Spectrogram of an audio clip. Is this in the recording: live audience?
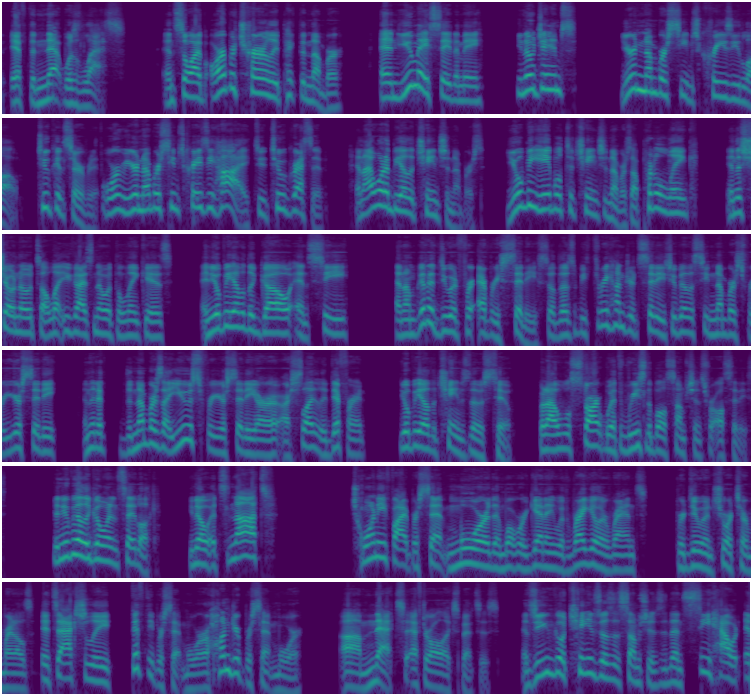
yes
